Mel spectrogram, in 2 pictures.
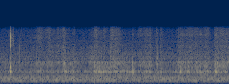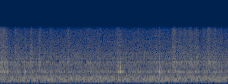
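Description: Faint rubbing, scratching and small clicks, most of them in the first half, with a sharp click just after the start, over a steady low hum. This is handling noise from the handheld camera as it moves.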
